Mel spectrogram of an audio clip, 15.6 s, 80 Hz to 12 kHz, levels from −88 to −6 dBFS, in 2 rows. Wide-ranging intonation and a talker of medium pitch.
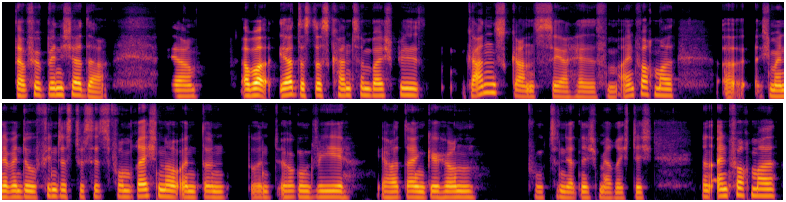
No: average, 2.7 semitones; medium, 160 Hz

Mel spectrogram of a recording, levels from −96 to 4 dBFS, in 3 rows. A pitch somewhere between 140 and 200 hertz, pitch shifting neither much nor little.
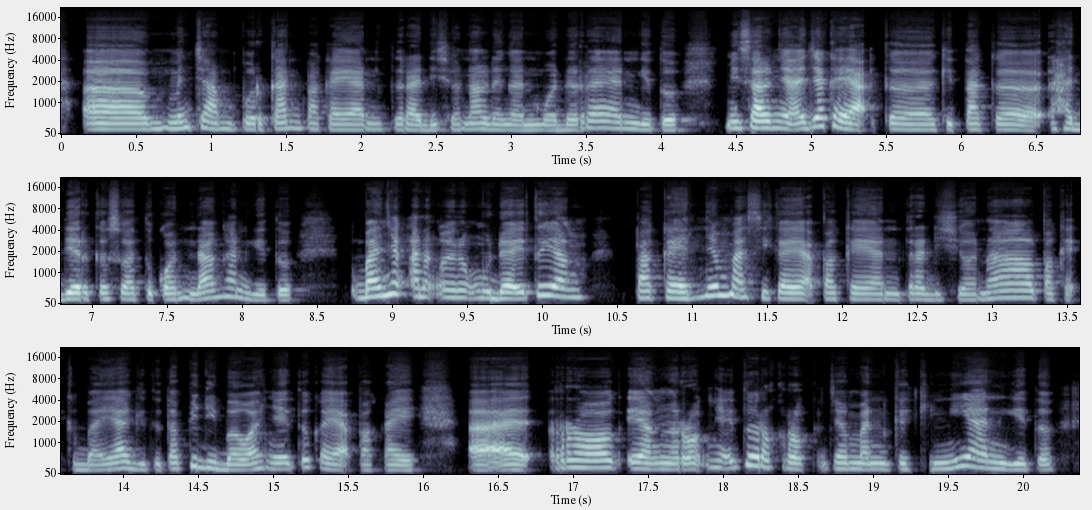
Yes: medium, 185 Hz; average, 3.9 semitones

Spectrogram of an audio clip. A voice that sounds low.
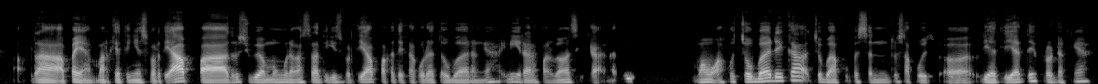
Yes: low, 105 Hz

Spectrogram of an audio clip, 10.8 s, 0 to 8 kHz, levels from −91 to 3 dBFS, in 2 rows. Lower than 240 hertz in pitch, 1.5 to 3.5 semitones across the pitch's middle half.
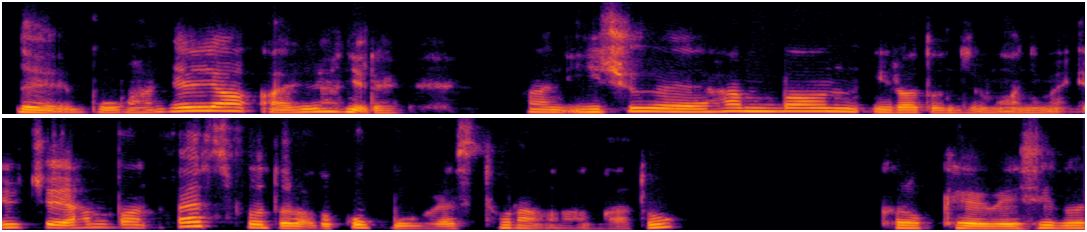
No: medium, 185 Hz; wide, 5.4 semitones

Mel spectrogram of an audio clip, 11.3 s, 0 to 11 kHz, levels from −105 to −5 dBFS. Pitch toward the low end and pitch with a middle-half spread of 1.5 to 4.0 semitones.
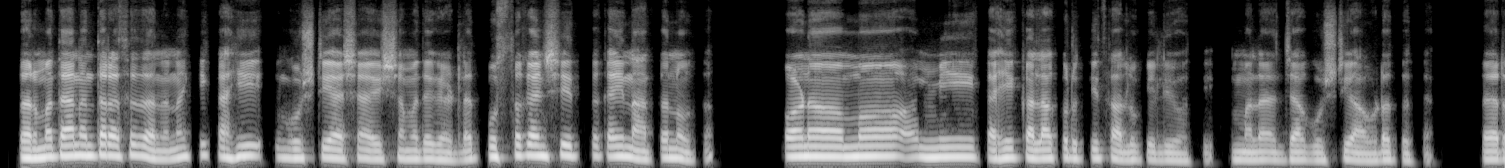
No: low, 130 Hz; average, 5.1 semitones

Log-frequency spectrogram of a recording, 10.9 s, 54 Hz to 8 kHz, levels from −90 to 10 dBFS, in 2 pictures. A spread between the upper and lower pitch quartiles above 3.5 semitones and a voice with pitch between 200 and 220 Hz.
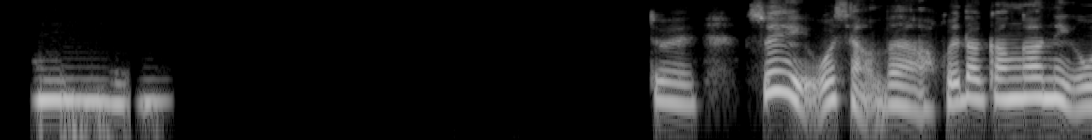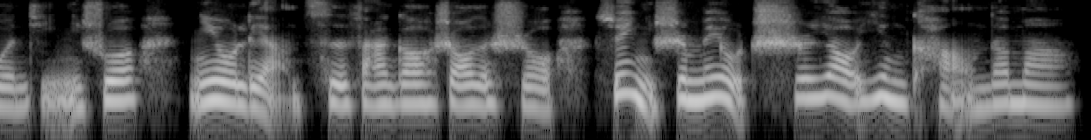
No: average, 2.8 semitones; high, 210 Hz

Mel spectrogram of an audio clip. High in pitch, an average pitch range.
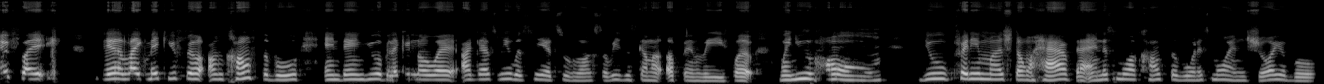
Yes: high, 220 Hz; average, 3.4 semitones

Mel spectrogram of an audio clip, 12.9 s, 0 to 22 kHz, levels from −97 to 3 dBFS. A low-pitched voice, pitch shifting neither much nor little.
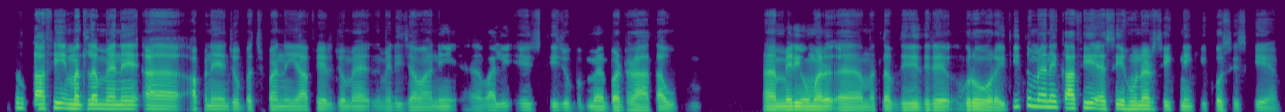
Yes: low, 110 Hz; average, 3.6 semitones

